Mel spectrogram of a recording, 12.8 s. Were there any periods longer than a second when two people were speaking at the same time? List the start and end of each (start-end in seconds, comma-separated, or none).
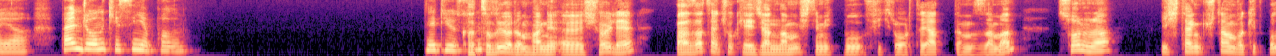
none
